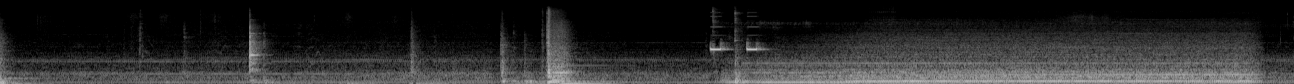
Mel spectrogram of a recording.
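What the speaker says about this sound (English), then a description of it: "I then put the butter in the microwave for 1 minute" A few clunks and a door thud, a beep, then a microwave oven melting cocoa butter hums steadily with a low, continuous drone.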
